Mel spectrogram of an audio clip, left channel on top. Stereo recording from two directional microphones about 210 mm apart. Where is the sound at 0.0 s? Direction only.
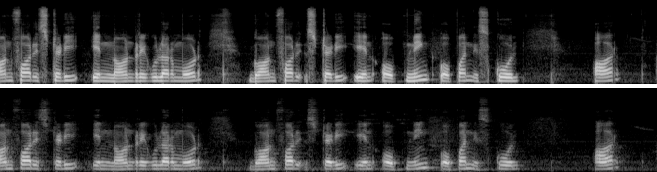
50° left (ahead or behind).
